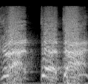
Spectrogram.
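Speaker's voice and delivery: very loud. Reacting during a bit, prompting another speaker's remark: too loud. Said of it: "That's too loud".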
